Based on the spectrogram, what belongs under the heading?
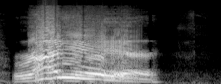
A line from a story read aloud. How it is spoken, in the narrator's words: big old booming voice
